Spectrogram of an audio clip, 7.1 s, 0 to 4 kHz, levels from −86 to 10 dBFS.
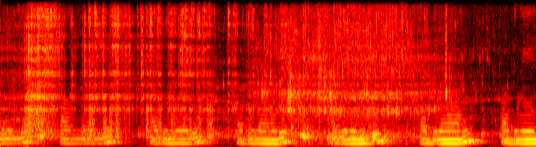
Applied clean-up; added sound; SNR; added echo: none; Toilet flush / Gurgling; 6 dB; reverberation time 0.5 s.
